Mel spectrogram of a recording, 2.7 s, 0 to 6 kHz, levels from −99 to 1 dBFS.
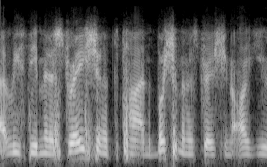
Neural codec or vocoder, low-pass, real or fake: codec, 44.1 kHz, 7.8 kbps, Pupu-Codec; 5.4 kHz; fake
